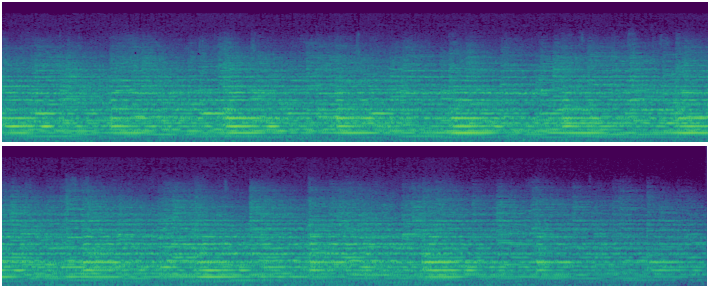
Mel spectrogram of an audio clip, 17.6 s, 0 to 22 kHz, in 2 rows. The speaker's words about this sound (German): Seit 1950 läuten in Admont 7 in St. Florian gegossene Glocken.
